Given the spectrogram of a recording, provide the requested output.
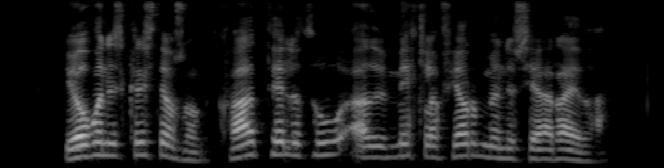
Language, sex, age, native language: Icelandic, male, 60-69, Icelandic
